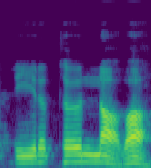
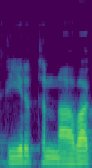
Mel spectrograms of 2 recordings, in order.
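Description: First: The word nava is pronounced heavy. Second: The word nava is pronounced light. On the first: The speaker calls it right. "ਇਹਨੂੰ ਭਾਰਾ ਉਚਾਰਨ ਕਰਨਾ ਹੈ" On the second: The speaker calls it wrong. "ਹੁਣ ਇਹਨੂੰ ਸੰਗਤਾਂ ਪੋਲਾ ਪੜ ਜਾਂਦੀਆਂ"

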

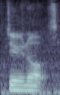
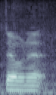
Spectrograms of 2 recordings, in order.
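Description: First: It is said as two separate words. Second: It is blended into one word like 'donut'. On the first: The speaker calls it right. "it's do not" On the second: The speaker calls it wrong. "everyone says donut"

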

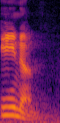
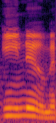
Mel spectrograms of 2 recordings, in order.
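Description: First: It is not pronounced like the start of 'enumerated'. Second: It is pronounced like the start of 'enumerated'.

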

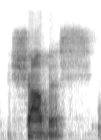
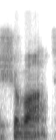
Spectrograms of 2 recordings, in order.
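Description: First: The word ends with an S sound. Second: The word ends with a T sound. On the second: This is the modern Hebrew pronunciation. "When we're speaking modern Hebrew, we say Shabbat"

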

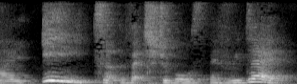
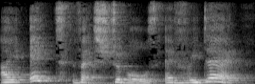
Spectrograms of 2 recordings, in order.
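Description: First: The vowel in 'eat' is long. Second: The vowel in 'eat' is short. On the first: The speaker calls it right. "Eat with a long, long E" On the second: The speaker calls it wrong. "It just doesn't make any sense"

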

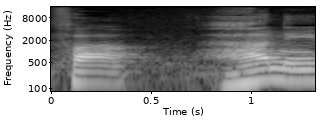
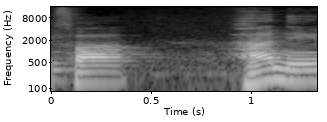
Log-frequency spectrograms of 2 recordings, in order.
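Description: The two takes are said the same way.

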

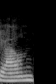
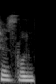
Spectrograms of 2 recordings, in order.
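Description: First: It has a silent s and an 'eye' vowel. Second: The s is sounded in the middle. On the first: The speaker calls it right. "island will not be read slash island slash" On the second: The speaker calls it wrong. "most likely"

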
